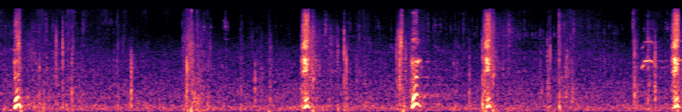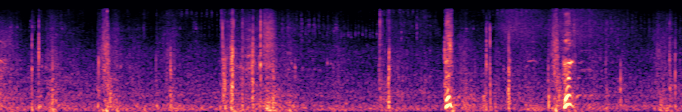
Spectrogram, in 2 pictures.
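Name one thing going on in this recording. A young man grunts with effort.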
